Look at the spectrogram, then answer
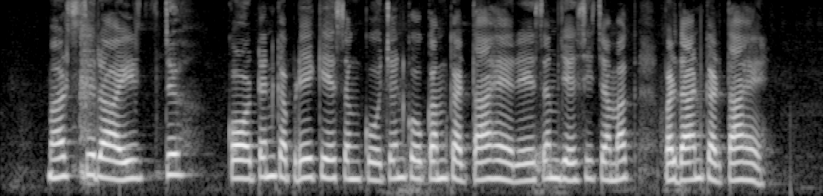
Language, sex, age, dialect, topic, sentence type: Hindi, female, 56-60, Garhwali, agriculture, statement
